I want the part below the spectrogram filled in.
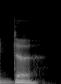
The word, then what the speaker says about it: de: Well, it would be de. – De. – Yeah, de Provence.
